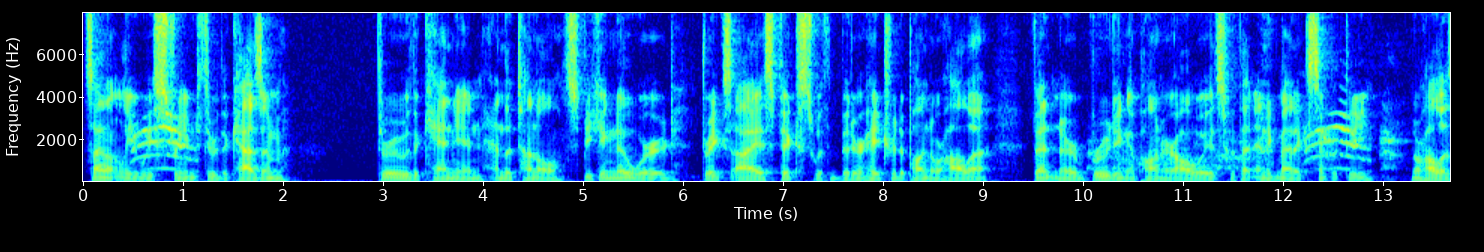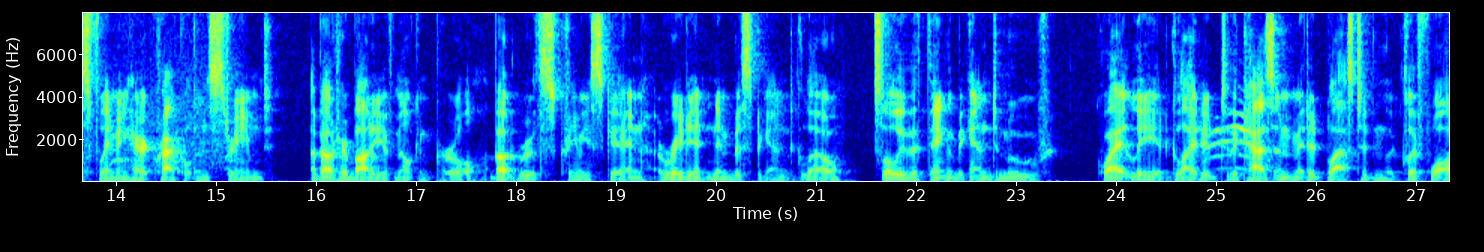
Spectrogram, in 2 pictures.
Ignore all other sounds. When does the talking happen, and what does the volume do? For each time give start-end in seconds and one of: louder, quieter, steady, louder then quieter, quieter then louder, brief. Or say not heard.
0.0-2.1 brief
3.0-27.2 steady.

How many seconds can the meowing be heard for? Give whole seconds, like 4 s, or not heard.
2 s.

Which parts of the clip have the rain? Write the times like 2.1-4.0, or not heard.
not heard.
